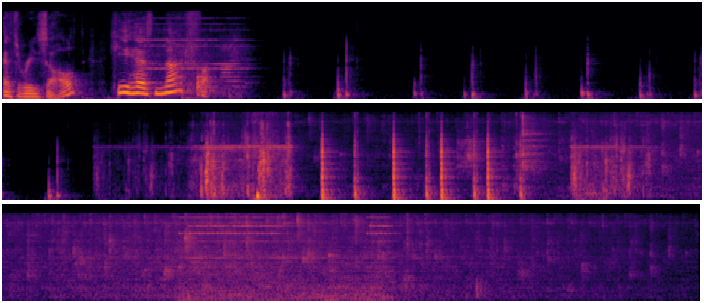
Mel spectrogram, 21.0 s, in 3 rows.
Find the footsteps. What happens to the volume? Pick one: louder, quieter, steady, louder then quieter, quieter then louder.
louder.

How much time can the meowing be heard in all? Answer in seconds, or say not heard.
2 s.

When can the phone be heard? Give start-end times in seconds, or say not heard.
1.3-2.5, 15.8-17.9.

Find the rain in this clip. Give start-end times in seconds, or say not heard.
9.8-20.9.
